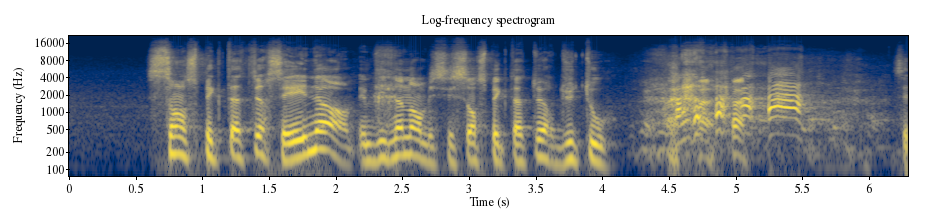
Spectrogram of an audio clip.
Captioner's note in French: rires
